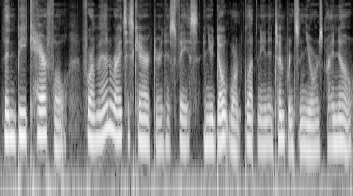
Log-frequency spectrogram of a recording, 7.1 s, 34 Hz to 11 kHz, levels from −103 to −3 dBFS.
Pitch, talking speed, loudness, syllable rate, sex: 170 Hz, 195 wpm, -17 LUFS, 5.3 syllables/s, female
